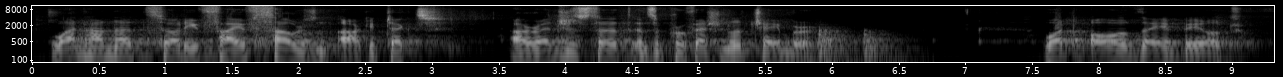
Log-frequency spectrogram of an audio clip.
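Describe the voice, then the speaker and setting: A man's medium-pitched voice in a German accent, fairly slow and fairly even in intonation, with audible room echo. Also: very even loudness. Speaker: architecture critic. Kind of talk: lecture. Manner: reading from paper; halting.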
